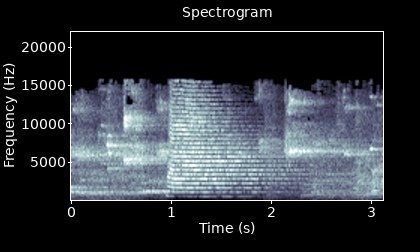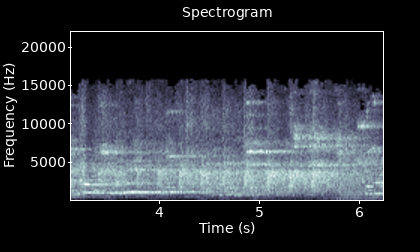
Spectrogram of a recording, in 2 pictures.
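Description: A basketball bounces on a wooden floor as a player dribbles.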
